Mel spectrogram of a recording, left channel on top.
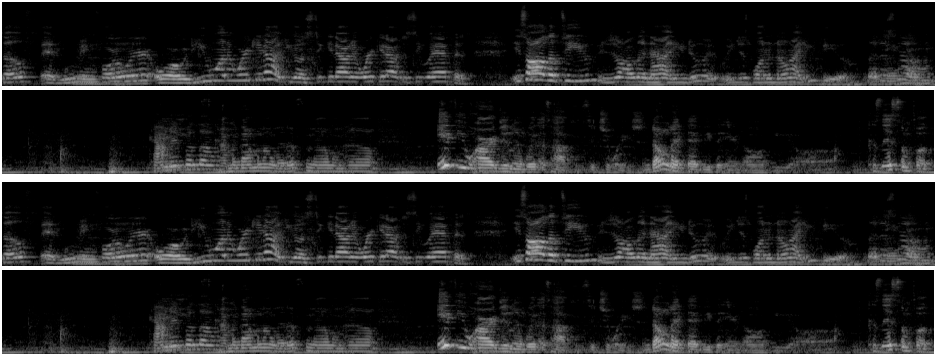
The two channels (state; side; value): identical; both; correlation 1.00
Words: and moving forward? Or do you want to work it out? You're going to stick it out and work it out to see what happens? It's all up to you. It's all in how you do it. We just want to know how you feel. Let us know. Comment below. Comment down below. Let us know. And, if you are dealing with a toxic situation, don't let that be the end all be all. Because there's some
